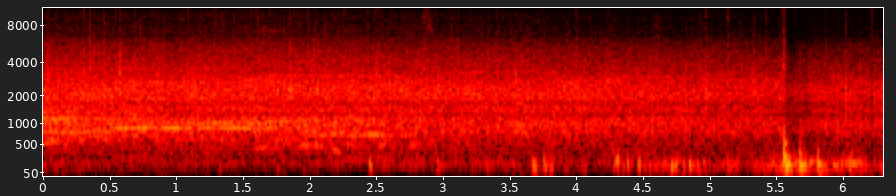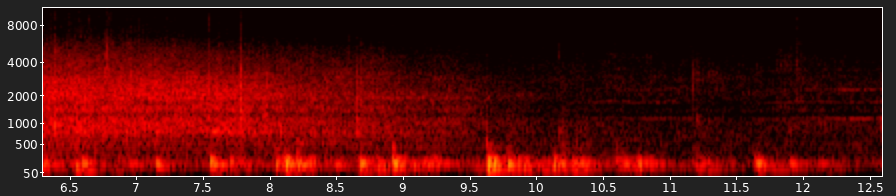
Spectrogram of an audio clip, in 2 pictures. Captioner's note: cheering and applause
